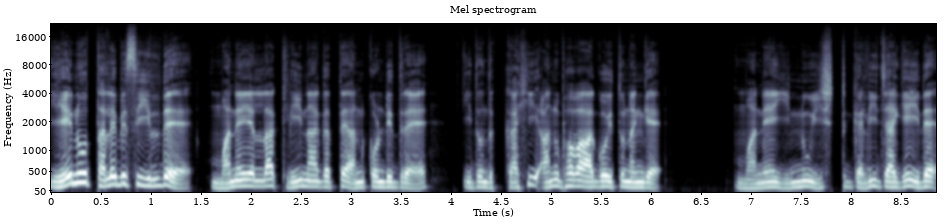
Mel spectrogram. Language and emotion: Kannada, disgusted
